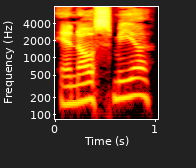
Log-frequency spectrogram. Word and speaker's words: anosmia: Anosmia?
